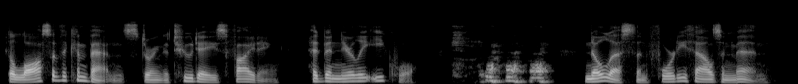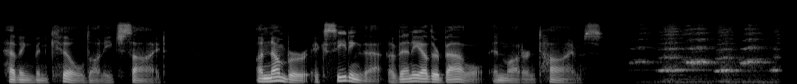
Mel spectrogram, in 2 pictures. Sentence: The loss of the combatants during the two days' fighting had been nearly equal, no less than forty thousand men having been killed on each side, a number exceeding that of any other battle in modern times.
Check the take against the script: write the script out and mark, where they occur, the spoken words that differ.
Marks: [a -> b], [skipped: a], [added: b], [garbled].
The loss of the combatants during the two days' fighting had been nearly equal, no less than forty thousand men having been killed on each side, a number exceeding that of any other battle in modern times.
